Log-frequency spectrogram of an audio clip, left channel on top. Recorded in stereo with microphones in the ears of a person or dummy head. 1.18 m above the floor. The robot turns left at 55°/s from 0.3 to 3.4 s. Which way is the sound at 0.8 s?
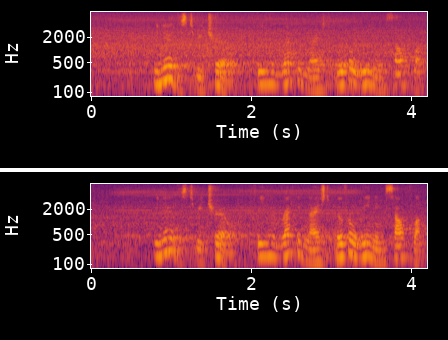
35° left.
